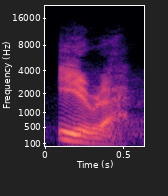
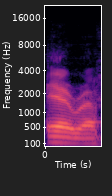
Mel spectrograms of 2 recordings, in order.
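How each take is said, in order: First: The word is said with a British pronunciation. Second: The word is said with an American pronunciation. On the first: "for the British-speaking people, I would say that era" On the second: "I say era for Jacob because he's an American"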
